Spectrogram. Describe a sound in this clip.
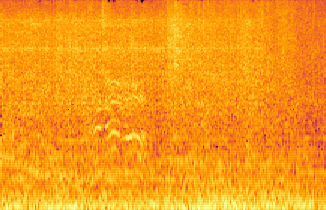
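An assault rifle fires in bursts in a video game.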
